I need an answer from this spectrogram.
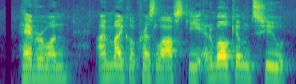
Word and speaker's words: Krasilovsky: And the reason why I am telling you how to pronounce my name, Krasilovsky, is because there is actually another Michael K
